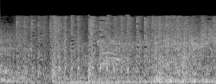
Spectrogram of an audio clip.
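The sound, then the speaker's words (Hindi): Loud, dense gunfire aimed under a tank in a radio drama war scene, a continuous rattle of rapid shots with no pause across the whole stretch. “Tank के नीचे fire करो जी जरूर वहाँ कोई है जो tank को आगे बढ़ने में मदद कर रहा है”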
